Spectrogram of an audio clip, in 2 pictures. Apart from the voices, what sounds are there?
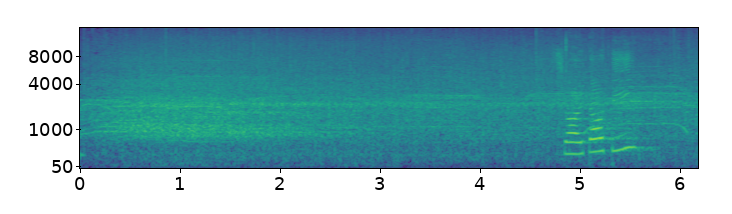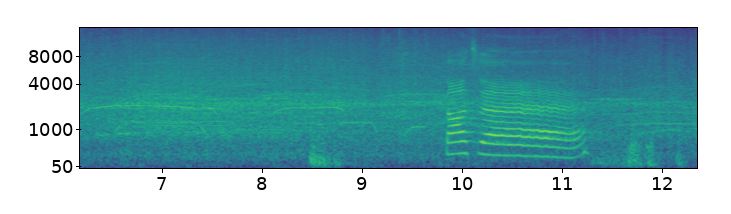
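audience applause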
